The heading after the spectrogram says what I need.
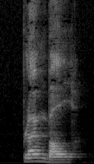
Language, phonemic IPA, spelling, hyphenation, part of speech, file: Dutch, /ˈplœy̯m.bɑl/, pluimbal, pluim‧bal, noun, Nl-pluimbal.ogg
- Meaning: a shuttlecock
